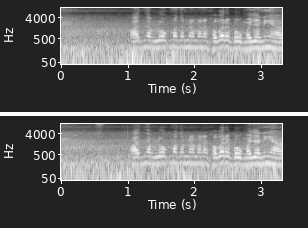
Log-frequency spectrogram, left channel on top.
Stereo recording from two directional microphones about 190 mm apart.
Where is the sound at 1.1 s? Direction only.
15° left (ahead or behind).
